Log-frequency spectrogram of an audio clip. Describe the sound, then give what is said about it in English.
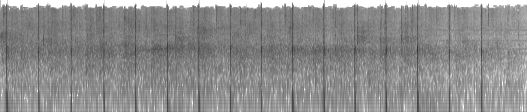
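An audience applauds the children of the Sunday school being recognized and celebrated, with sharp, evenly spaced claps standing out in a quick regular rhythm over a soft wash of other clapping. No one speaks. “And so we just want to give all of them a big round of applause.”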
